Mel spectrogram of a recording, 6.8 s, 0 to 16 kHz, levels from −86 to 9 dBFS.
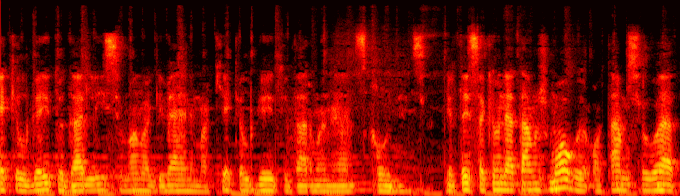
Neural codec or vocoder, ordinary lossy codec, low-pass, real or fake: autoencoder, 48 kHz, 128 numbers a frame, DAC-VAE, trained on Japanese speech; AAC, 48 kbps; 14.4 kHz; fake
